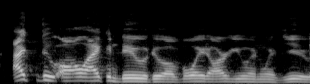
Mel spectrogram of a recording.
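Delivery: ordinary delivery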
